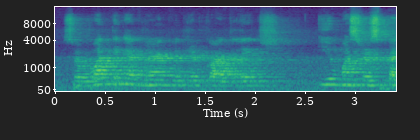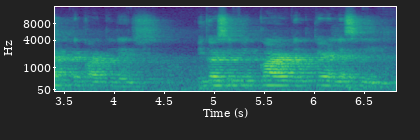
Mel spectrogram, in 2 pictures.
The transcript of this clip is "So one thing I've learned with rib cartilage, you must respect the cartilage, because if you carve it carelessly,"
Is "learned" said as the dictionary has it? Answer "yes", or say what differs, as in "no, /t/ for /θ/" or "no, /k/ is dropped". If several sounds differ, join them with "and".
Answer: no, /n/ is dropped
